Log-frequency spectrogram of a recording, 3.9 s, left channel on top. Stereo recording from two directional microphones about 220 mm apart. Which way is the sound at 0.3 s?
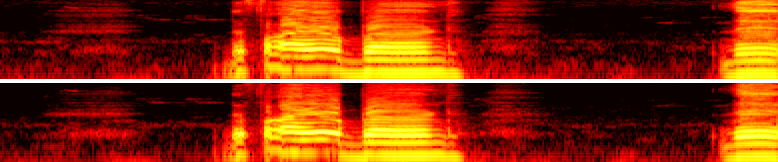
5° right (ahead or behind).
